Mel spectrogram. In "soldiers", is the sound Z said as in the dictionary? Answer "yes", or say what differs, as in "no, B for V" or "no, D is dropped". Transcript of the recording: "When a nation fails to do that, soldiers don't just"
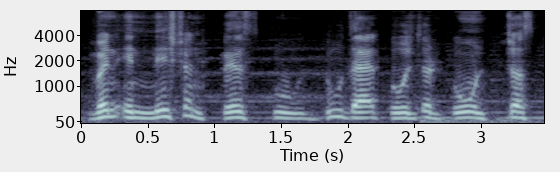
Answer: no, Z is dropped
